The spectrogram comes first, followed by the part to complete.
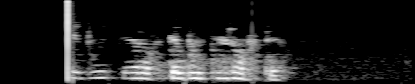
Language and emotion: Russian, neutral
